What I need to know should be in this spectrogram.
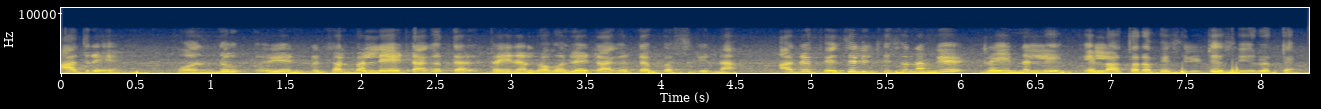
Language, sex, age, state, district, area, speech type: Kannada, female, 60+, Karnataka, Chamarajanagar, urban, spontaneous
